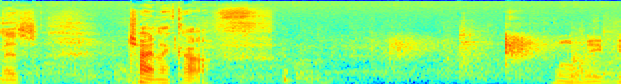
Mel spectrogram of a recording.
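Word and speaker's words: Chinakhov: Yep, Ruslan Chekhov, and not Chinakov. His name is Chinakov. Well, maybe it's pronounced Chekhov.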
